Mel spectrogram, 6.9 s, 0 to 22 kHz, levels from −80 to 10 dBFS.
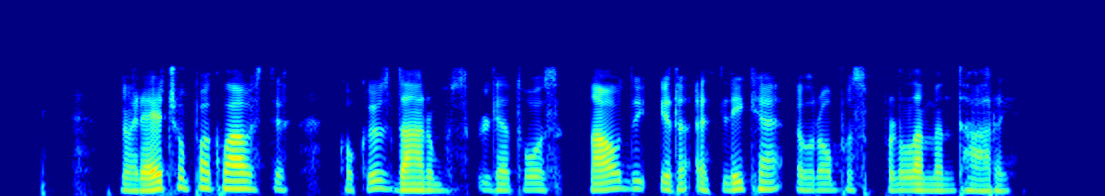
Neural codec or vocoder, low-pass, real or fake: codec, 16 kHz, 4 kbps, X-Codec, HuBERT features, trained on LibriSpeech; 5.4 kHz; fake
